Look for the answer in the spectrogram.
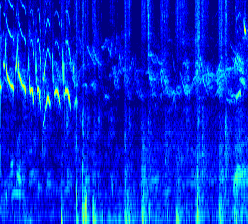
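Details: Towa-towa seed finch in a bird race at New Amsterdam bird ground opens with a loud run of rapid, looping whistled notes, then softer twittering continues amid clicks, knocks and a man's voice counting.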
